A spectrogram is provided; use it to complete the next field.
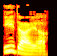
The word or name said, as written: idaya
